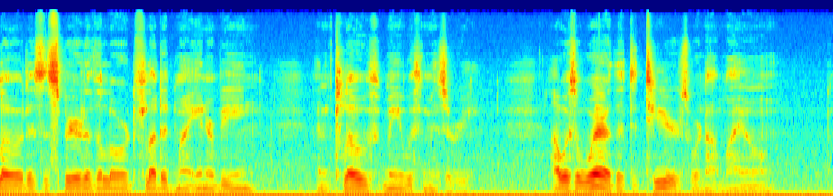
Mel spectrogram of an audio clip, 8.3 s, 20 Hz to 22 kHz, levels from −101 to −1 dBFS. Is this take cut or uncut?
uncut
